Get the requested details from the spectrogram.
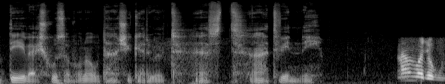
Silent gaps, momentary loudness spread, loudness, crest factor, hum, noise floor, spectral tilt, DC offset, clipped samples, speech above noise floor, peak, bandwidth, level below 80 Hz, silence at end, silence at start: none; 12 LU; -23 LUFS; 22 dB; none; -55 dBFS; -3.5 dB/octave; under 0.1%; under 0.1%; 32 dB; -2 dBFS; over 20 kHz; -48 dBFS; 0 s; 0 s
